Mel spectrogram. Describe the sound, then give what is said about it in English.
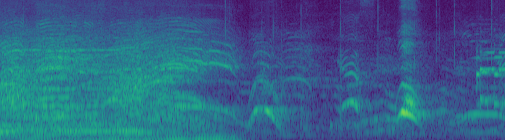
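A large crowd loudly shouts the words "my thing is my thing" together for a couple of seconds, a dense roar of many voices that cuts off abruptly, leaving a few scattered individual voices calling out afterward. “I want you to throw your head back and scream these words, my thing is my thing.”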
